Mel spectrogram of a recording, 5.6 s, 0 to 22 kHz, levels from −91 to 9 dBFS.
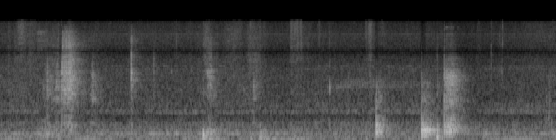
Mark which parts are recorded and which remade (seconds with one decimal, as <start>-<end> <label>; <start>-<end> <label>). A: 0.0-5.6 recorded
